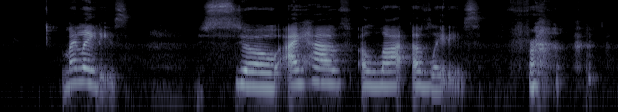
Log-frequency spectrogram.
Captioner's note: giggles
